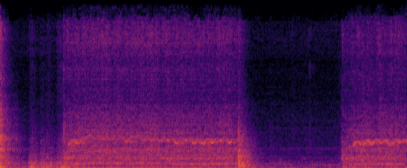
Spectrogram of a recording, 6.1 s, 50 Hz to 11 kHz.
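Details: 1954 Fargo half-ton flathead six, first startup after piston ring install and valve adjustment: cranks, catches, settles into an even run, dips, then picks up cleanly again, healthy after the rebuild. Carb float overflowing; slight smoke from manifold oil.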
